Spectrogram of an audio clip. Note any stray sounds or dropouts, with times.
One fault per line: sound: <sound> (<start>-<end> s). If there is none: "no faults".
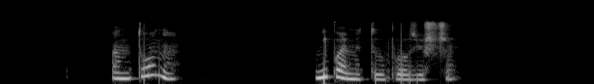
no faults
